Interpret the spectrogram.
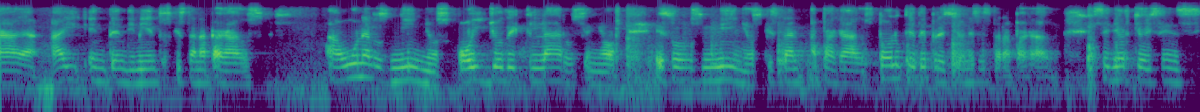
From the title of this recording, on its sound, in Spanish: Zoom miércoles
